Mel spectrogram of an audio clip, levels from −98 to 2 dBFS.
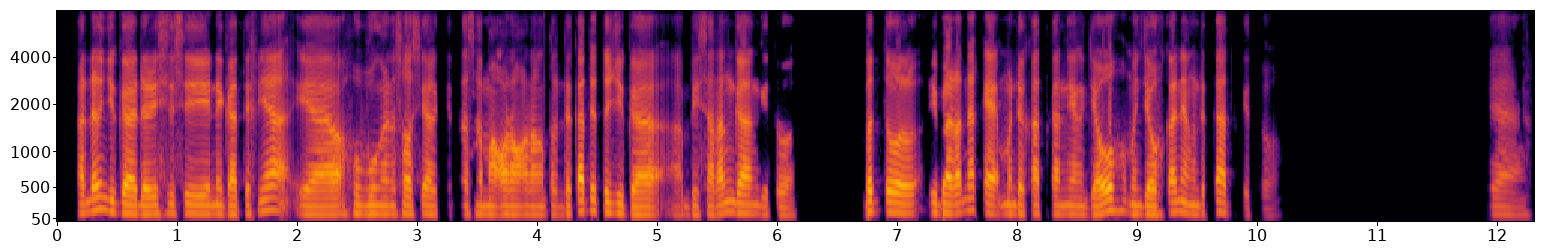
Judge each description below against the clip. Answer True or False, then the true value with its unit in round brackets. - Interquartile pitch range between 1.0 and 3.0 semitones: True (2.5 semitones)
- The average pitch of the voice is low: True (120 Hz)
